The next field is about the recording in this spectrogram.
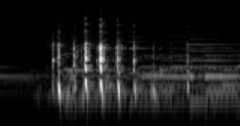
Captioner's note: laugh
